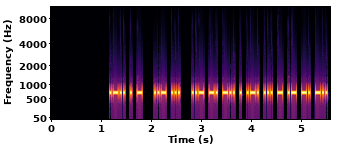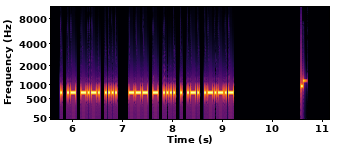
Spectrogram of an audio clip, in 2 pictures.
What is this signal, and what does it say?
Morse code, heard as a keyed tone, about 34 wpm, 700 Hz. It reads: LET US UNDERSTAND EACH OTHER.
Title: Sentences from Top 1000 Words - Review Part 1 - 35wpm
